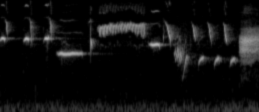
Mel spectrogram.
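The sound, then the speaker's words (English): A song sparrow, hopping out of a low thicket, sings, starting with a few crisp introductory notes, then a buzzy trill and a quick run of descending, slurred phrases, with no talking. “Next, a song sparrow hops out of a low thicket and adds its music to the medley.”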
